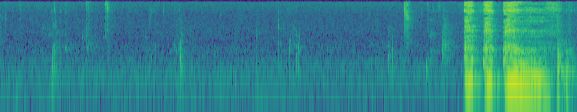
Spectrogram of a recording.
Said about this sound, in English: I'm going to take a drink of water again.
